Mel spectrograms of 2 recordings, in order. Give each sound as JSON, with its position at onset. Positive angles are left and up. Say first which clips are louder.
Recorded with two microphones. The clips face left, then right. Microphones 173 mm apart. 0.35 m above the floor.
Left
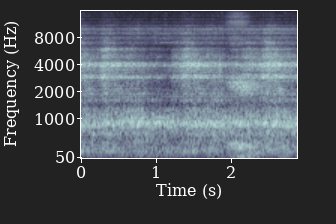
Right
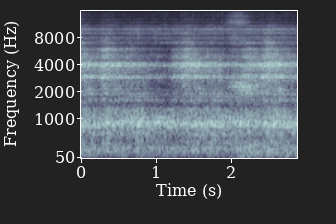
{"t": 1.7, "sound": "a hiss", "louder": "left 4 dB", "side_deg": 80, "distance_m": 9.5}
